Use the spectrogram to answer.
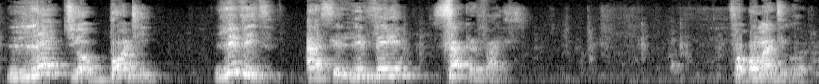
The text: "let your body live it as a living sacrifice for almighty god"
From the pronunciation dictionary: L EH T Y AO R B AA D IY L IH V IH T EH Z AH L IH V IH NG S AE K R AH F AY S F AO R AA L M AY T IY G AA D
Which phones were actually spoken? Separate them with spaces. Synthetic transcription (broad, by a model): L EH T Y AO B AA D IY L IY V IH T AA S AH L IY V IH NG S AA K R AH F AY S F AO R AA M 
